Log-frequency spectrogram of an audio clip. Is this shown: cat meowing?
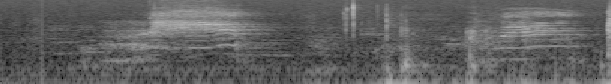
yes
